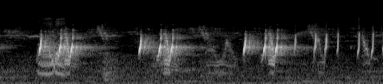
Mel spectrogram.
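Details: Hunting call of quail from Punjab: a crisp three-note chirp repeated roughly once a second, three times, then a quicker string of short clipped notes.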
